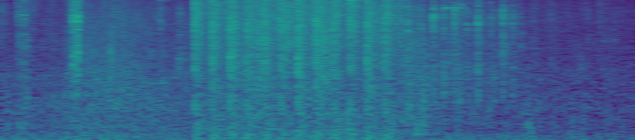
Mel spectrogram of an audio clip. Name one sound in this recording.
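Gunfire rattles in a quick burst.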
